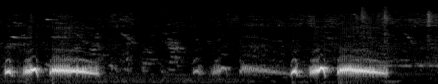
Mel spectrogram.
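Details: Lure recording of a spotted dove meant to make rival doves call back: two low cooing phrases, quick clipped notes leading into a drawn-out, slightly falling coo, with quieter coos between them.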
